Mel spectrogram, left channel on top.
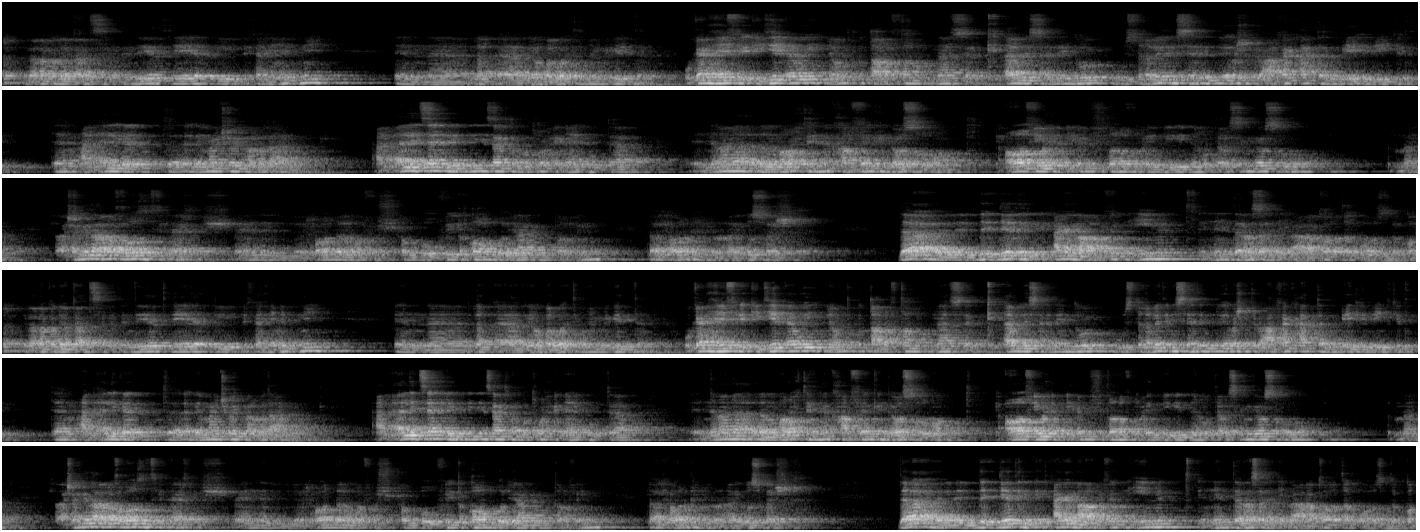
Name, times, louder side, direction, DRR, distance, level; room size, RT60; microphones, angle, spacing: voice 1, 0.0-3.3 3.9-6.5 6.8-14.1 14.7-17.1 17.9-20.4 21.0-23.6 24.2-27.2 28.1-28.4 28.8-34.3 34.8-36.3 37.3-42.4, right 1 dB, 65° right, -3 dB, 4.2 m, -22 dB
16.5 x 6.3 x 5.5 m, 1.3 s
head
